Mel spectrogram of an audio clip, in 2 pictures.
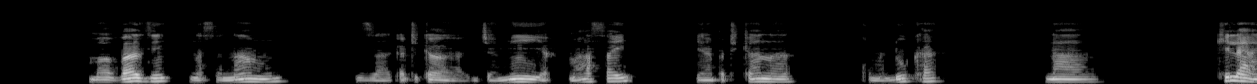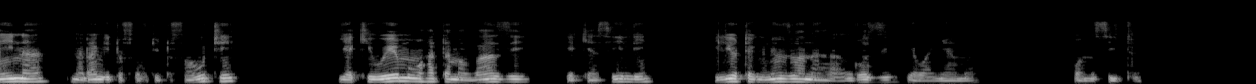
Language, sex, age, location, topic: Swahili, male, 18-24, Kisumu, finance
